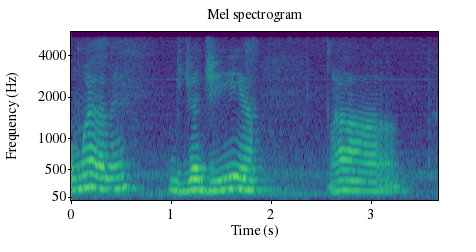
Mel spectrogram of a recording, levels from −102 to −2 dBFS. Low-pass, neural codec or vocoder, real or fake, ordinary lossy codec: 5.4 kHz; none; real; none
